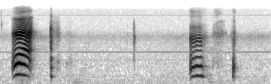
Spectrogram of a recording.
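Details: Infant with recurring hiccups: short, sudden voiced catches a few seconds apart, with brief fussy whimpers between them as the baby gets upset.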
